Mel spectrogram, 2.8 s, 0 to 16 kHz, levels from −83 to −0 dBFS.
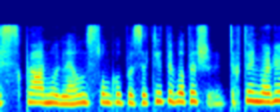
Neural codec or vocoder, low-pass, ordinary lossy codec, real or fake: codec, 16 kHz, 0.5 kbps, FreqCodec, larger model; 7.2 kHz; AAC, 96 kbps; fake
